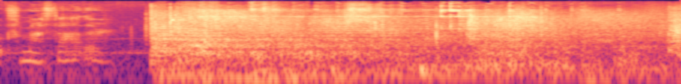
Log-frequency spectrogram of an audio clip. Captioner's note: thunder & lightning; bell rings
